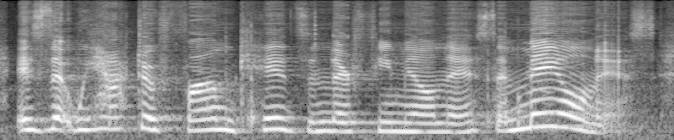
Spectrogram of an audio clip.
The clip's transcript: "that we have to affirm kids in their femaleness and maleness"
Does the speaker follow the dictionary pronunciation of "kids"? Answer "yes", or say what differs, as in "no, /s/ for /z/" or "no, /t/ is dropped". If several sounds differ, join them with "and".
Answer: yes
